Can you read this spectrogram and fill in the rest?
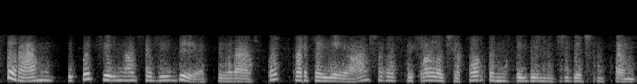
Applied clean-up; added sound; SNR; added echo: neural mask model RNNoise.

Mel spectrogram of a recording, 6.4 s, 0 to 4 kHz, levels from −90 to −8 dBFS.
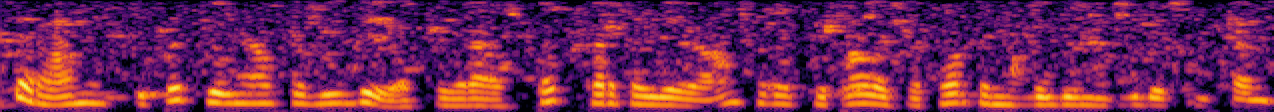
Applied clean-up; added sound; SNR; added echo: classical method Wiener filter.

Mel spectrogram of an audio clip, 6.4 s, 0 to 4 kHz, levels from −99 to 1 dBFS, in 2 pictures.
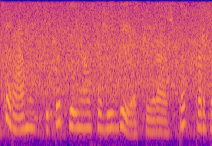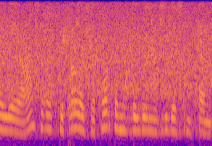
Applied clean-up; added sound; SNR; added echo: none; Stream; 0 dB; none.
